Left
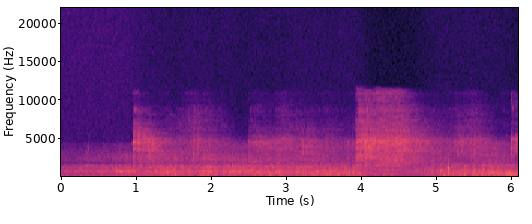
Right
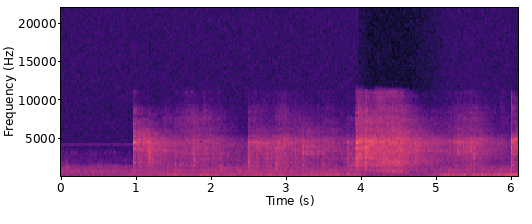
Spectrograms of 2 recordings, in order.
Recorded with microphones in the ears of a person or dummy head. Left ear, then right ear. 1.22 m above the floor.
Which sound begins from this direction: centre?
Tearing paper, at 1.0 s.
